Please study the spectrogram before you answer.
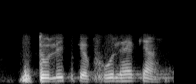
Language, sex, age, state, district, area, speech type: Hindi, male, 18-30, Rajasthan, Jodhpur, urban, conversation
